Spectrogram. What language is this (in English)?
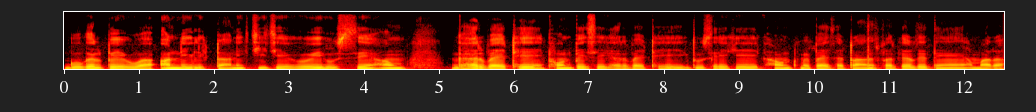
Hindi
